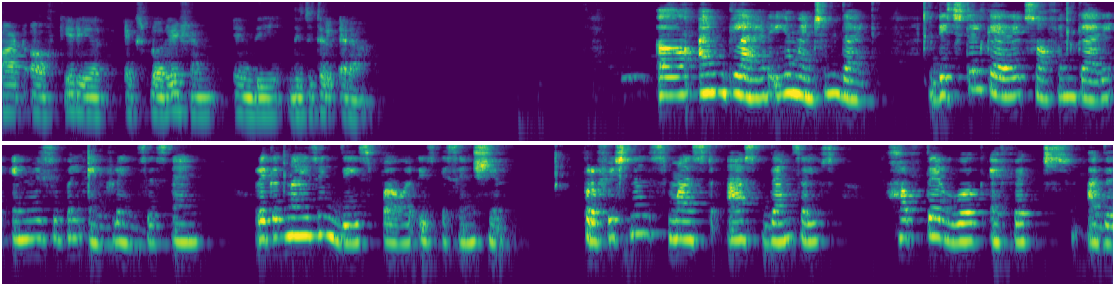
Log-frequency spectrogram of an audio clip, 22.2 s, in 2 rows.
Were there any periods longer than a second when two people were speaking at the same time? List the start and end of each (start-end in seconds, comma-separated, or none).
none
